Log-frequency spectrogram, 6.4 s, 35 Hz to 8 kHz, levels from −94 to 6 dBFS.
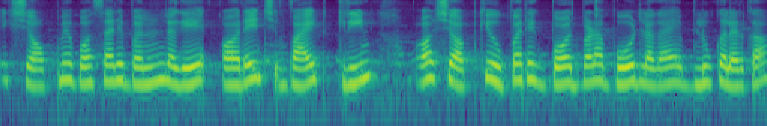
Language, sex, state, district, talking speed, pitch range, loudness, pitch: Hindi, female, Chhattisgarh, Rajnandgaon, 215 wpm, 220-255 Hz, -15 LUFS, 230 Hz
